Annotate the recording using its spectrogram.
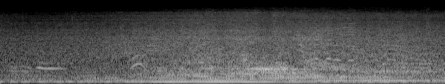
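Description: A motor vehicle's engine passing by, a steady hum that swells to its loudest a little past the middle and then eases off.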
